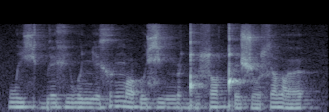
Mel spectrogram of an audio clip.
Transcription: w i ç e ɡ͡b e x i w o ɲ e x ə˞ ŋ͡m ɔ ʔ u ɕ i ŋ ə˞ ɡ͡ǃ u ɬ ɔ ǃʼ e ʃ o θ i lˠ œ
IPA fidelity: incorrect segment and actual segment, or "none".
θ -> ɬ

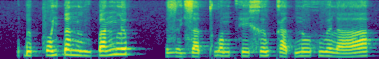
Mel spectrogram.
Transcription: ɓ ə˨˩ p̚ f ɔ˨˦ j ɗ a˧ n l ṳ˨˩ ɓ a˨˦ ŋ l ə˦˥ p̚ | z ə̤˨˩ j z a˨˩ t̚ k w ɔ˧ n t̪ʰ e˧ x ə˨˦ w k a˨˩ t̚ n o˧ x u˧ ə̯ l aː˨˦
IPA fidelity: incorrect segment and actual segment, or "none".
none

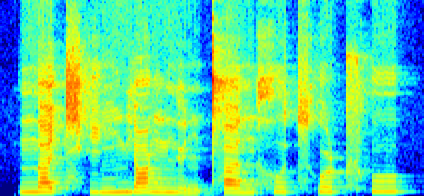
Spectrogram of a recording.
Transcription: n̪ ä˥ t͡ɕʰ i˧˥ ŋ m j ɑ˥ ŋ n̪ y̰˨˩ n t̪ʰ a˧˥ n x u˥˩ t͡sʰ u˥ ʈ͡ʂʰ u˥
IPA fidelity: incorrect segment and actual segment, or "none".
none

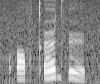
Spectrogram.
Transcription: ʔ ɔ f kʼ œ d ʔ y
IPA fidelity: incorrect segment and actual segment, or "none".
y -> ø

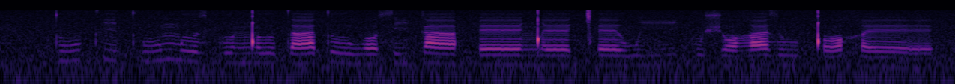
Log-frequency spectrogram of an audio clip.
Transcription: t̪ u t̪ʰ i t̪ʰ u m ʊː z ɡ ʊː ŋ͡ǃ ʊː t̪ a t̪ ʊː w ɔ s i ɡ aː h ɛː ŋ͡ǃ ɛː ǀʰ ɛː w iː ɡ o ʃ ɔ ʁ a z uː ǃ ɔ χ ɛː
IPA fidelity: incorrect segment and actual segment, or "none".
o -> u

